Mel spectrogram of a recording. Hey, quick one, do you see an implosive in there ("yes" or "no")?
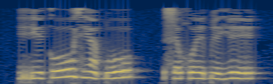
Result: yes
